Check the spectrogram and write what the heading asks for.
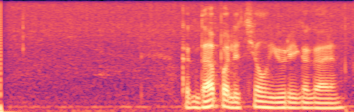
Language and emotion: Russian, neutral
